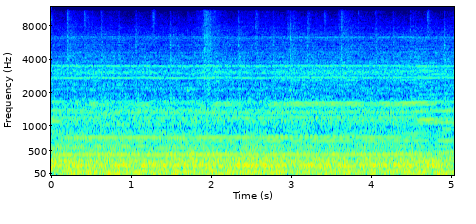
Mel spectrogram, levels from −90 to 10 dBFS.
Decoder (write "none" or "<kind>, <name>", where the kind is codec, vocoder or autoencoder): none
